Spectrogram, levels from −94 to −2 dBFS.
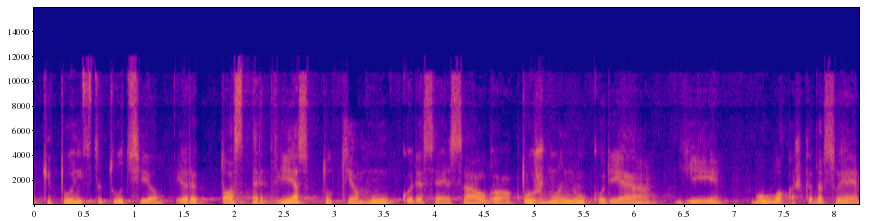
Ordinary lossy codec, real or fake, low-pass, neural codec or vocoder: Opus, 32 kbps; fake; 10.8 kHz; codec, 24 kHz, 1.5 kbps, HILCodec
